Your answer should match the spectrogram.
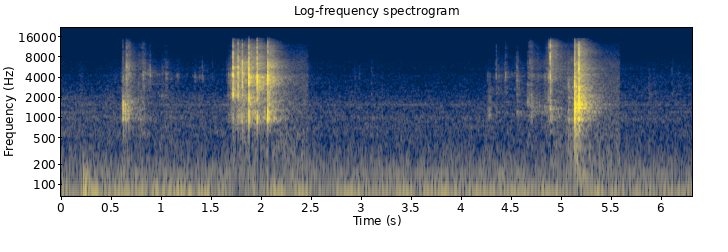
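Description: Short bursts of handling noise, quick clicks and rustles, as hands smooth and reposition a wet crochet sweater on a towel; they come about half a second in, around two seconds in, and the loudest near five seconds.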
